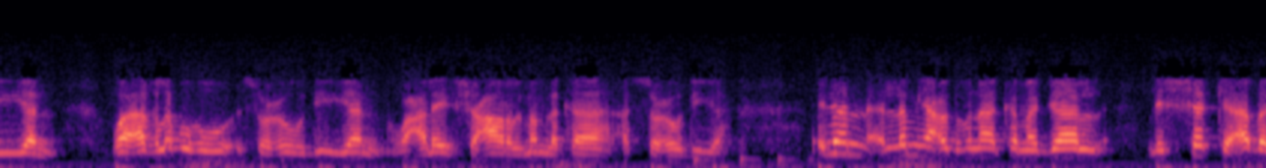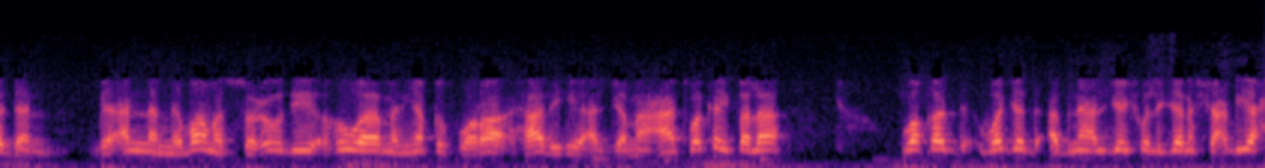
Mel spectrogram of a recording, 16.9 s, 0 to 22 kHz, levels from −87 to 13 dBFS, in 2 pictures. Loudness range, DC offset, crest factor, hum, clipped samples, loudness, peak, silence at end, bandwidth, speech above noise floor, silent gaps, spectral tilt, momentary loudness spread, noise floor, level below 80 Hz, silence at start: 3 LU; under 0.1%; 18 dB; none; under 0.1%; -21 LUFS; -2 dBFS; 0 s; 6.2 kHz; 34 dB; none; -6 dB/octave; 12 LU; -54 dBFS; -54 dBFS; 0 s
